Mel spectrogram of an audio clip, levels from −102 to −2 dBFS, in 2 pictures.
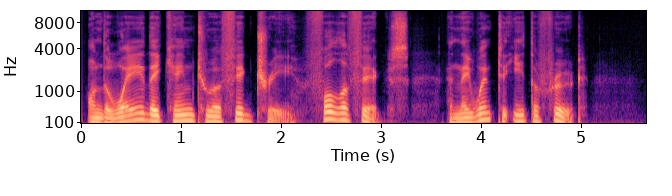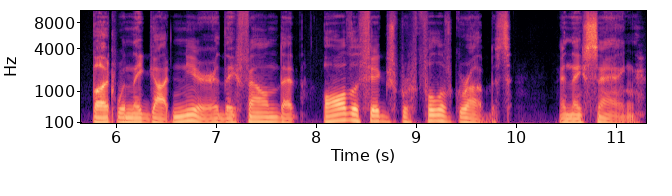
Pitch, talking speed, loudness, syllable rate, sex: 105 Hz, 195 wpm, -20 LUFS, 4.1 syllables/s, male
